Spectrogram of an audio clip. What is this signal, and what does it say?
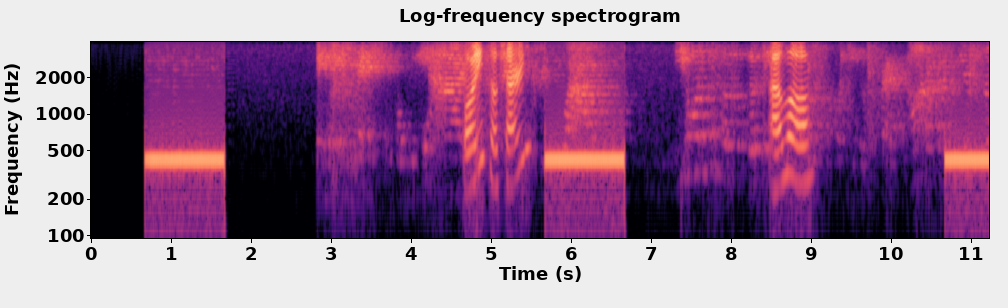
Ringback tone (Europe, 425 Hz), with speech.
